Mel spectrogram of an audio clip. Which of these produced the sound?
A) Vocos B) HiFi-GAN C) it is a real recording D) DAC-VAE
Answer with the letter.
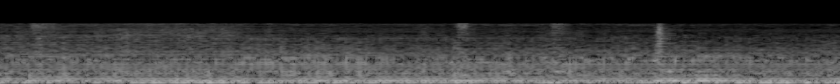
B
